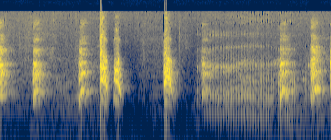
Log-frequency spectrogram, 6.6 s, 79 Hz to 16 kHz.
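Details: Tommy, a 13-pound house Shih Tzu, barks at the computer: a few sharp barks, a quick double bark, then a drawn-out whiny, growly vocal stretch before more short barks.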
